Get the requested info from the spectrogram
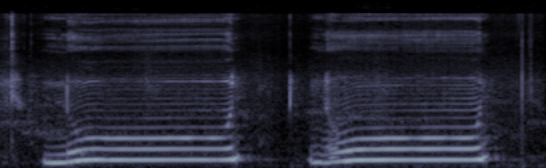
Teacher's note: नून की आवाज़ में, नून की आवाज़ नाक में ना जाने का तरीका, जब हमारे होंठ, ठीक है, नू कहते हैं तब तक होंठों को गोल करेंगे, उसके बाद फिर जब आखिर में नून बोलेंगे तो फिर आवाज़ बेशक नाक में जाए। नू पे होंठों को गोल करेंगे और आवाज़ नाक में नहीं जानी चाहिए।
